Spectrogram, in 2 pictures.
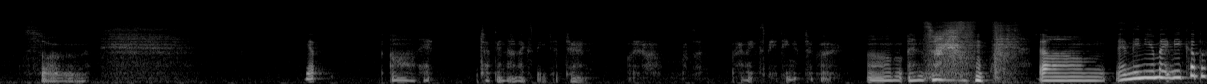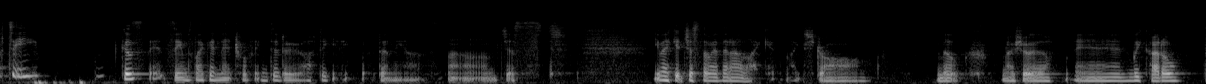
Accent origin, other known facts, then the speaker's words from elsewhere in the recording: Australia; accent: bogan; for me it's the most common, like, bogan type of accent. Like, bogan's like the equivalent of white trash, I guess.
